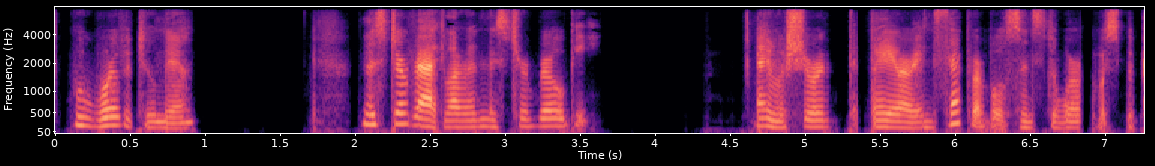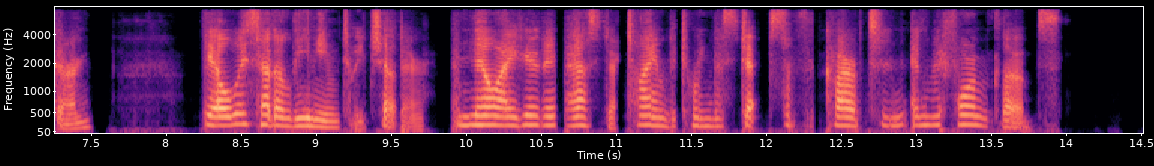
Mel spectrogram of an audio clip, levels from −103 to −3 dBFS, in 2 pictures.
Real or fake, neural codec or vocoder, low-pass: fake; codec, 16 kHz in and 24 kHz out, 0.6 kbps, FireRedTTS-2 codec; 7.2 kHz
